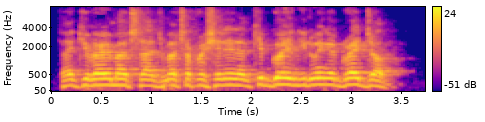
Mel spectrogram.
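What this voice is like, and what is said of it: Exotic-sounding foreign accent. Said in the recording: “I could listen to that accent any day... Very exotic... with their accents”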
